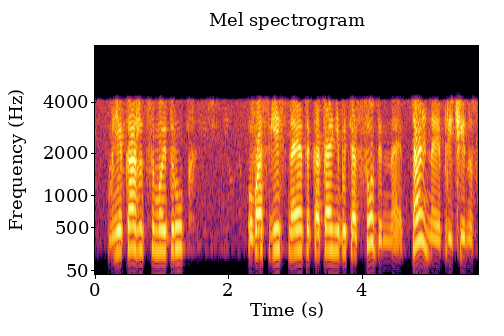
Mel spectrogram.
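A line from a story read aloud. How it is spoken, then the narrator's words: Plain. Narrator (Russian): сказал Жиль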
